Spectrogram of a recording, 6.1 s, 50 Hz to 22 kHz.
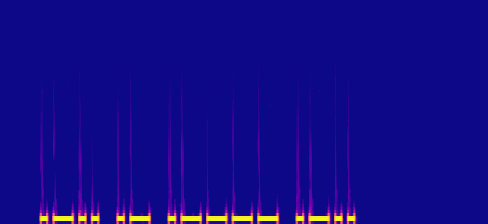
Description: Morse code, heard as a keyed tone, about 15 wpm, 700 Hz. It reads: LA1L
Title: DXCC-100 Call Signs - 4 Characters - Repeated 3x - 15wpm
